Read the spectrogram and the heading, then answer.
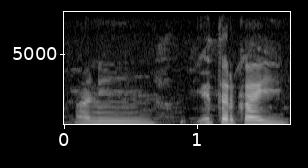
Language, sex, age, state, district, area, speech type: Marathi, male, 18-30, Maharashtra, Hingoli, urban, spontaneous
